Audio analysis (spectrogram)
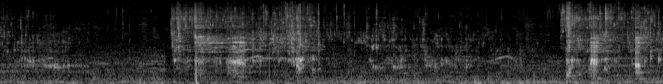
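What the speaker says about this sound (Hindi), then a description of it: "पतीली में शामिल करेंगे 3 कप पानी," Water pours and splashes into a metal pot for Kashmiri chai, starting after a quiet moment with irregular trickling and a second louder pour near the end.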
